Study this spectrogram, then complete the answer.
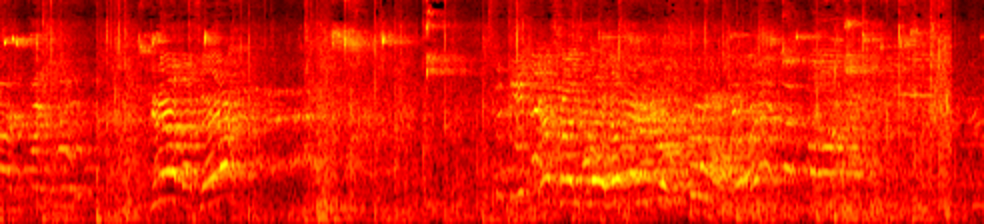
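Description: Children shout and call out in an echoing hall.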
